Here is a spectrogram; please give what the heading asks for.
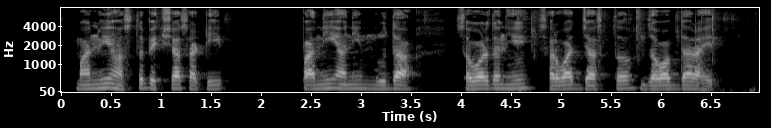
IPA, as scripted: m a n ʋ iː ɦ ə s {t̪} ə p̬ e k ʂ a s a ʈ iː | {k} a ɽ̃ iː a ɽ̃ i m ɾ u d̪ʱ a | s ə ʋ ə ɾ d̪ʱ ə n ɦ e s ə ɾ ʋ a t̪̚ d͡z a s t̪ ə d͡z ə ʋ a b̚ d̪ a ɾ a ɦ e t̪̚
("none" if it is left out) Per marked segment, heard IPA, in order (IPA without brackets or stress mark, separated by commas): t̪, p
